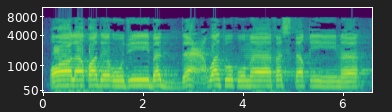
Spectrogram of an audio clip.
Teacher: ta sukun bertemu dal, ya, maka langsung huruf dal yang terucap, ya, huruf ta tidak lagi terucap · Term: idgham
